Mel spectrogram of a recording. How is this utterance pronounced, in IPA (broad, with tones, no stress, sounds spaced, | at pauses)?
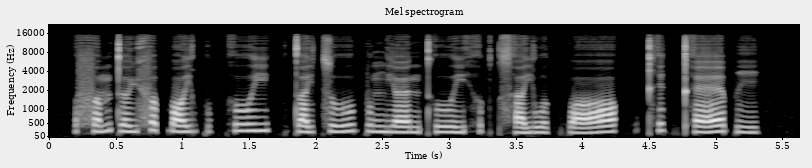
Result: f ɐ˨˥ m t̪ ɵ˨ ɥ f ɐ˥ p̚ ɔː˨˧ j kʷ ɪ˨˥ k̚ h uː˥ j | t̪ ɐ˨ j t͡s uː˨˥ p ʊ˧ ŋ j œː˨ n t̪ʰ uː˨ j h ʊ˥ k̚ t͡sʰ ɐ˨˧ j w ʊ˨ k̚ p ɔː˨˥ | kʰ ɪ˥ k̚ t̪ʰ ɛː˨˥ p iː˨ k̚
